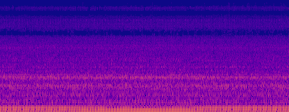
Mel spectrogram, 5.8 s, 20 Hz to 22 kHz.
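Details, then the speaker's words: Porsche 968 cabriolet, flood-damaged, first start after sitting, on jumper pack with a weak battery: steady smooth idle hum with no misses, knocks or rattles; runs and sounds good, though afterwards it doesn't appear to be charging. "she runs phenomenal and she sounds good"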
